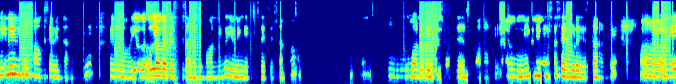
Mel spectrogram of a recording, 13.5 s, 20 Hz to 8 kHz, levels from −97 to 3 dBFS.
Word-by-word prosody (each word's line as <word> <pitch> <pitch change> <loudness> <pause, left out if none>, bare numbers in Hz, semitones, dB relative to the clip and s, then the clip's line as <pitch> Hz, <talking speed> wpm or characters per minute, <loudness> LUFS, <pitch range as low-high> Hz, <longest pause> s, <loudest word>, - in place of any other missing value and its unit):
నే 240 - +1
నేను 275 -1 +9
కూడా 255 -1 +1
సాంగ్సే 205 -1 -5
వింటానండి. 160 -3 -14 0.7
నేను 200 -1 -3 0.3
యోగ, 205 -1 +2 0.3
యోగ 215 0 +9 0.2
చేస్తానండి 170 -4 -4
మార్నింగు. 170 +5 -10
ఈవెనింగ్ 185 -3 -3
ఎక్సర్‌సైజ్ 170 0 -13
చేస్తాను. 165 -1 -17 2.1
హ్మ్. 210 -1 -17 0.3
మార్నింగ్ 200 -1 0
ఎక్సర్‌సైజ్ 195 0 -6
చేస్తానండి. 175 -1 -10 0.2
అవును. 205 -2 -4 0.2
ఈవెనింగ్ 215 0 +2
ఎక్సర్‌సైజ్ 215 0 0
కూడా 185 -1 +3
చేస్తానండి. 175 - -5 0.6
ఆహ్, 200 -1 +3
195 Hz, 100 wpm, -24 LUFS, 175-210 Hz, 2.1 s, నేను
